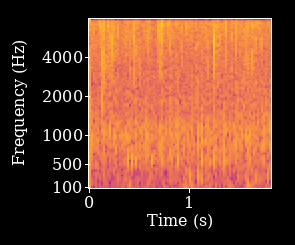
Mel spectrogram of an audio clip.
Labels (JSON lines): {"label": "biophony, rattle response", "recorder": "SoundTrap 500"}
